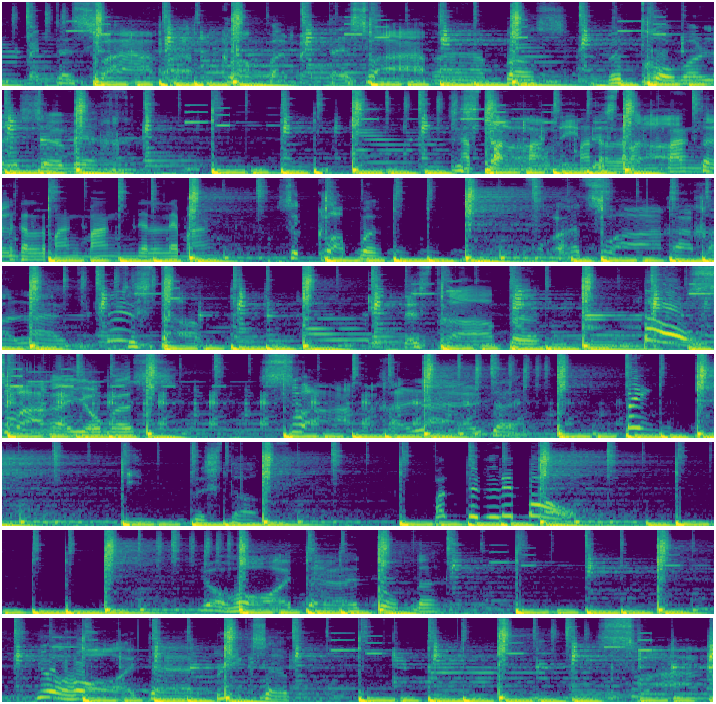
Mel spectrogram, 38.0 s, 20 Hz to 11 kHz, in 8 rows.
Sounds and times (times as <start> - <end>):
Music: 0.0 - 37.9.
